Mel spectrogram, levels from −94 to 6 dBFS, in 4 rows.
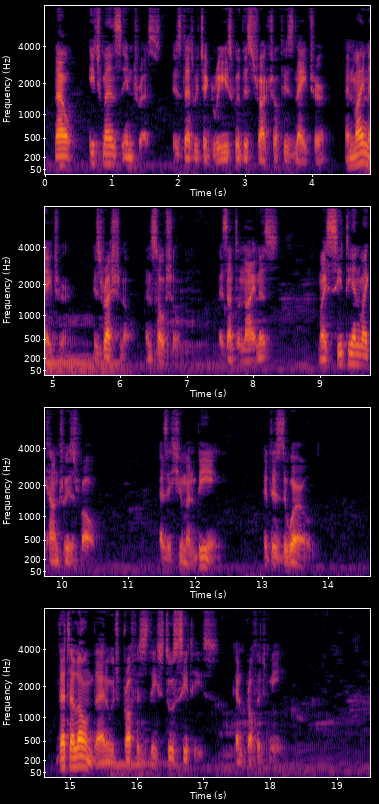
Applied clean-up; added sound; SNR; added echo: classical method log-MMSE.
